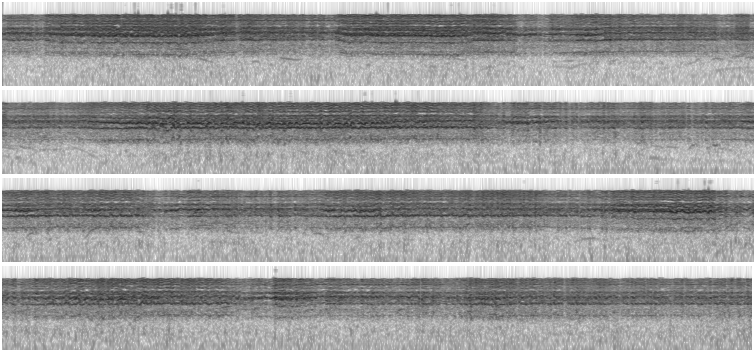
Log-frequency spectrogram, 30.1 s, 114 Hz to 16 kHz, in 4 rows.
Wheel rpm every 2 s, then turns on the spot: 220, 230, 220, 230, 220, 210, 230, 230, 220, 220, 230, 220, 220, 230, 230.
none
